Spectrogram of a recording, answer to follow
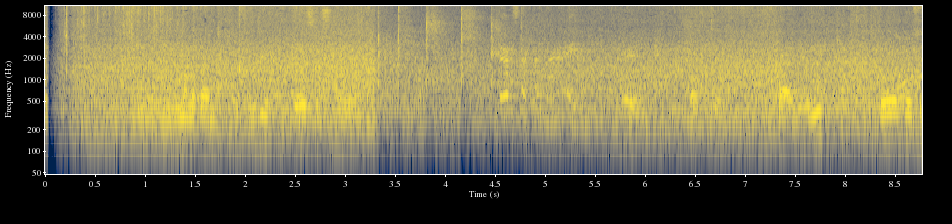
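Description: Indistinct voices of several people talking in the background over a steady noisy hiss.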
